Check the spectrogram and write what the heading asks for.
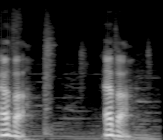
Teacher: in British English, they usually have a non-rhotic R. So ever sounds like eva, eva.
